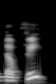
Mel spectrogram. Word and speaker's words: depuis: après, before means ava, since, depuis, we pronounce as depuis.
